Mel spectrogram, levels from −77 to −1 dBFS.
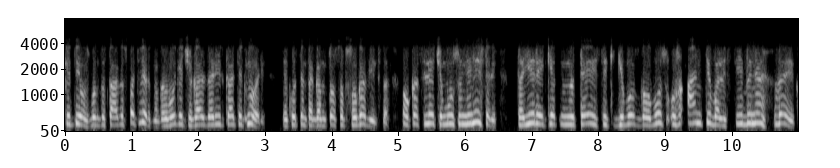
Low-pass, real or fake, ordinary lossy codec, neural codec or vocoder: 7.2 kHz; real; Opus, 16 kbps; none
